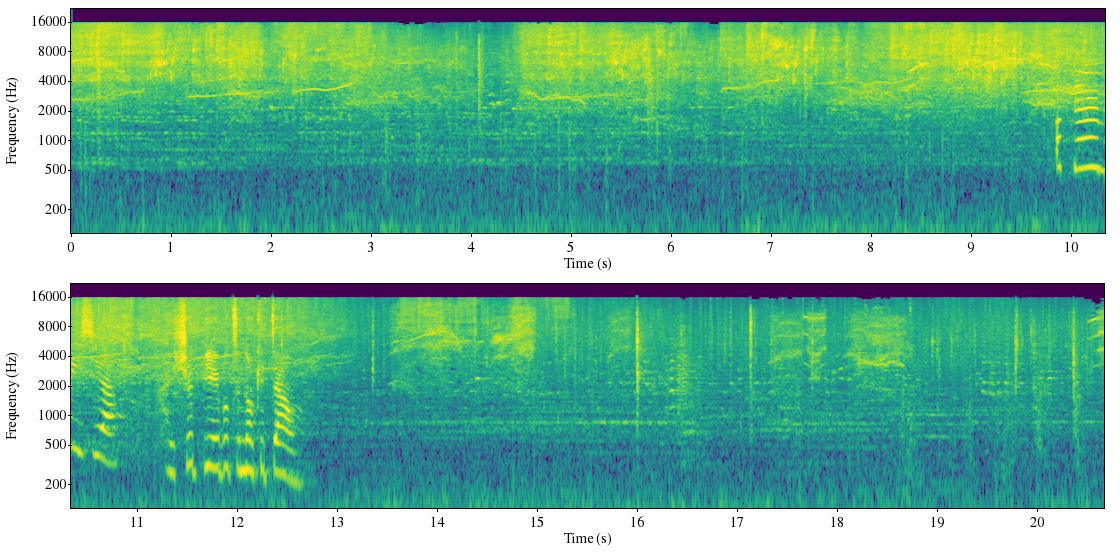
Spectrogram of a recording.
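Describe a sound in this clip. A fire crackles softly in a brazier.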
